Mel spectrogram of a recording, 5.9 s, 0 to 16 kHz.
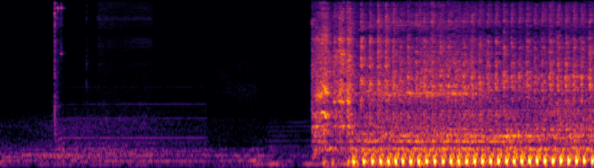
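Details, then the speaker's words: Suzuki Gixxer 155cc at idle: steady, fast mechanical clatter over the exhaust beat, an internal top-end noise; mechanic suspects the timing chain, excessive valve clearance or piston/ring wear, as the owner neglected the oil; engine noise, cause unknown. "Mir, aquí tengo una Suzuki Jixer, el cual tiene un ruido en el motor. Y vamos a echar andar para ver."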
